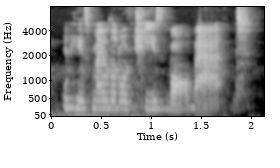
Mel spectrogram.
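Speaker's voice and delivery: usual speaking voice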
